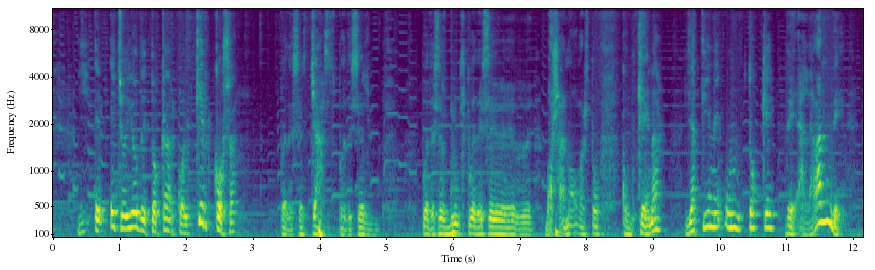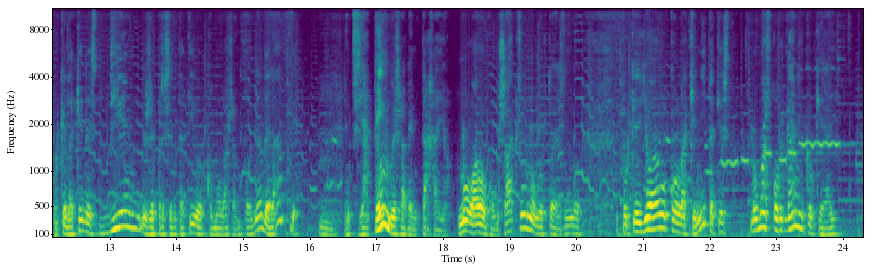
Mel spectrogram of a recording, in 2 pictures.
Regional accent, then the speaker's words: Bolivia; Yo como boliviano consciente y querendón de la patria

